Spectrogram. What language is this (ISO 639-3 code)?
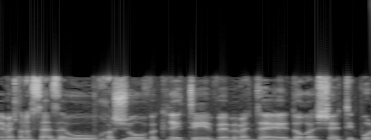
heb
